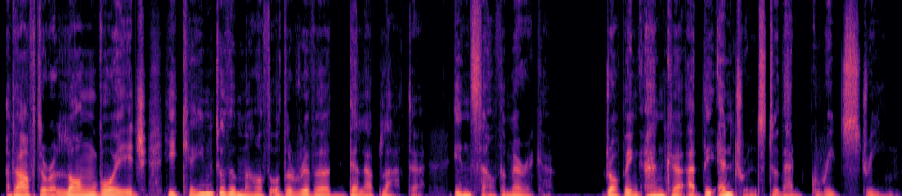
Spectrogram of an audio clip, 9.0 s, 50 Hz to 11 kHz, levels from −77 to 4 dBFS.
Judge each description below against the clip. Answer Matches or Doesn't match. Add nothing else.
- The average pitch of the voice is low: Matches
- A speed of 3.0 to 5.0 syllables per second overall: Matches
